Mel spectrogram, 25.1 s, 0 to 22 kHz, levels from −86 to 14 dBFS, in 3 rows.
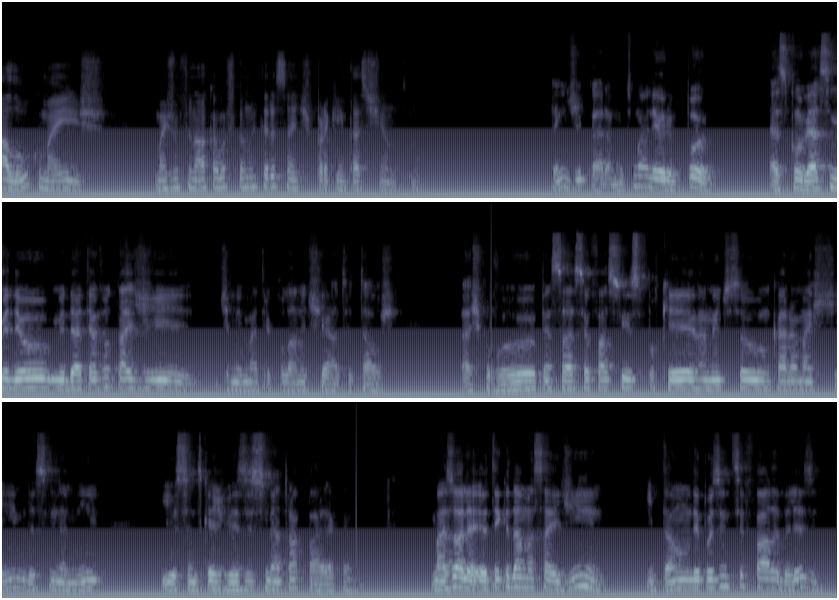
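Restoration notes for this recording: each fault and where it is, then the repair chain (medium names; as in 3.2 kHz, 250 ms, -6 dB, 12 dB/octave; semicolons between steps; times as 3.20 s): buzz 50 Hz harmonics 33 -35 dBFS
13.24–13.25 s: dropout 9.5 ms
20.25 s: pop -25 dBFS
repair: de-click; de-hum 50 Hz, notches 33; interpolate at 13.24 s, 9.5 ms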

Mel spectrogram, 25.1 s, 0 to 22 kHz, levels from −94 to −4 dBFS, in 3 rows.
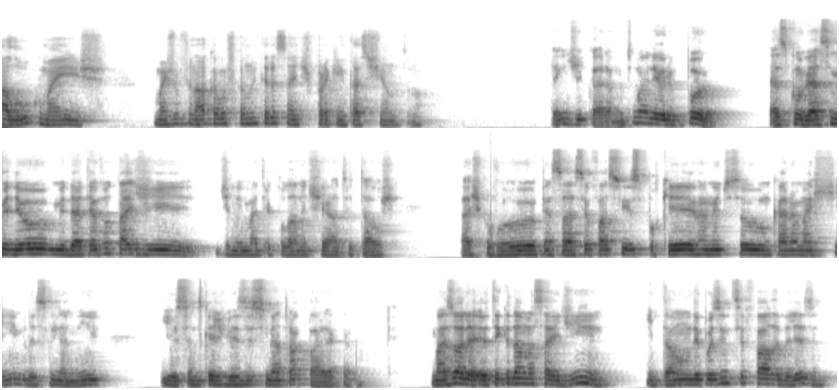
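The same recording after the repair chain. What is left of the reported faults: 20.25 s: pop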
